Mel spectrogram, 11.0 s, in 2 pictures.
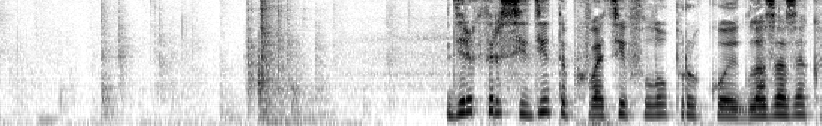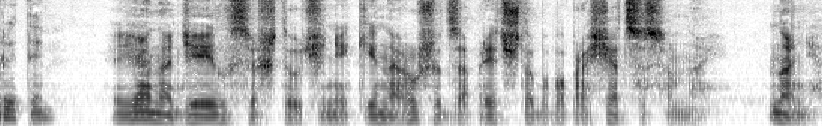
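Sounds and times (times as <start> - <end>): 
door opening: 0.0 - 2.5
speech: 3.0 - 10.9.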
